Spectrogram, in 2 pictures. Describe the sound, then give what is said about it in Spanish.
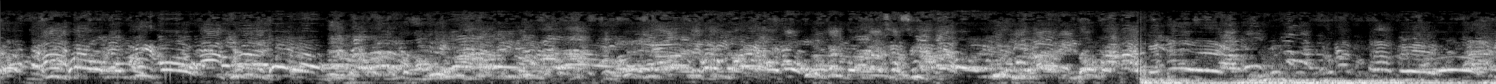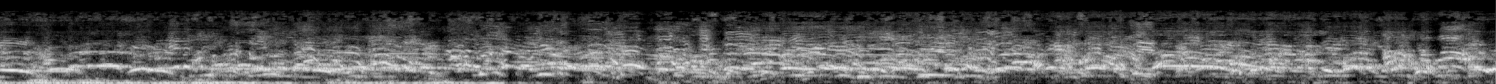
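A loud, agitated crowd of Peruvian migrants shouts and chants in a small scuffle outside the Hotel Mayflower in Washington, where President Castillo is staying. Some carry Peruvian flags and call 'fuera Castillo'. A constant roar of overlapping voices, with a heavy low rumble surging in for several seconds midway before fading back into the clamor. “Luego de terminar la reunión, el presidente Castillo se dirigió a Washington, está hospedado en el Hotel Mayflower y en la puerta del hotel se armó también una pequeña gresca, veamos.”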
